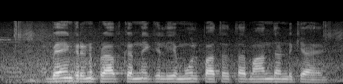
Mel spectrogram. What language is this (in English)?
Hindi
